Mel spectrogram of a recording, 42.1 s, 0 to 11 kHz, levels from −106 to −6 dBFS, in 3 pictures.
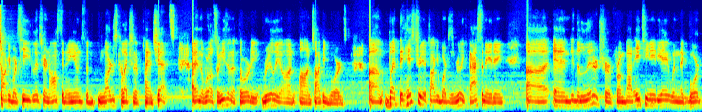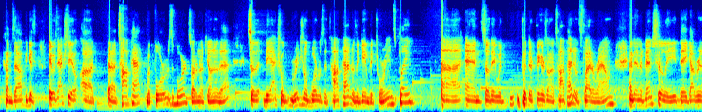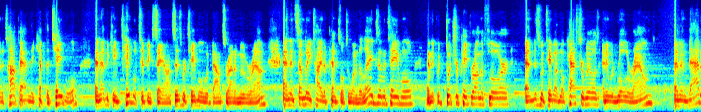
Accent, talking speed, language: American, 240 wpm, English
